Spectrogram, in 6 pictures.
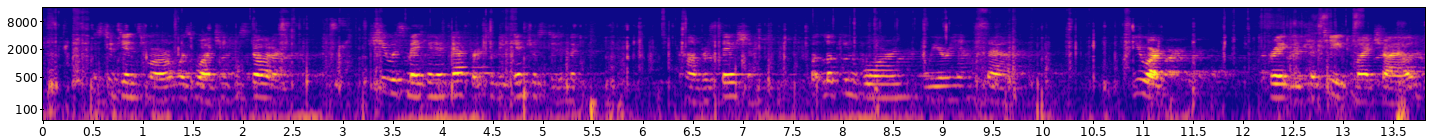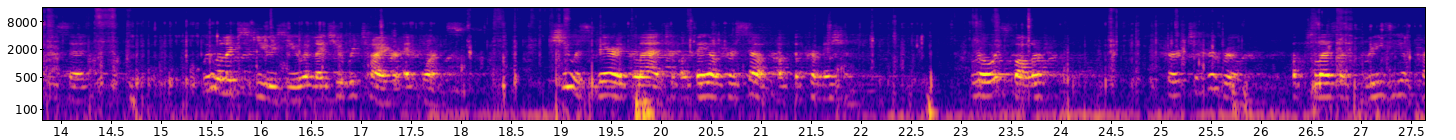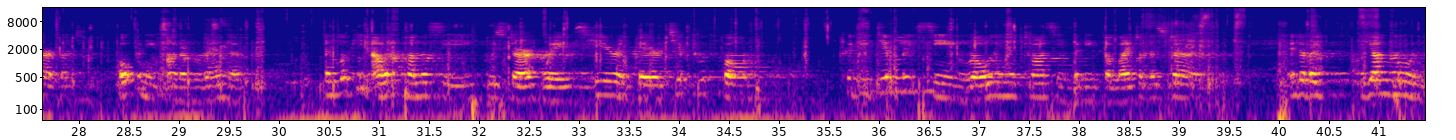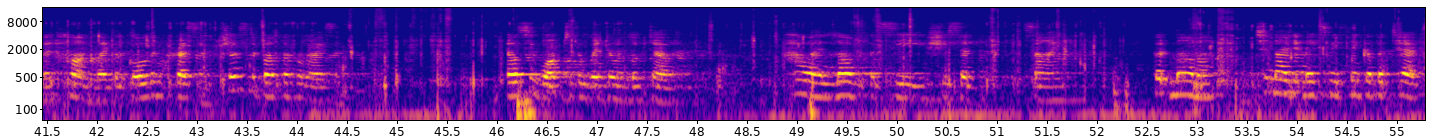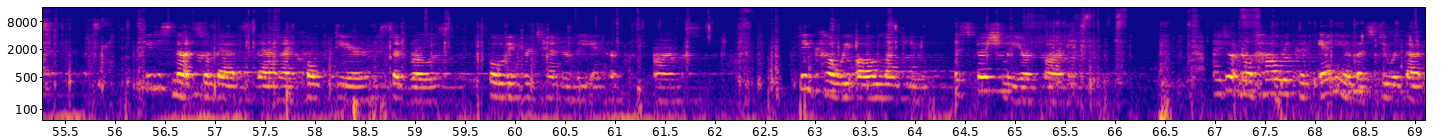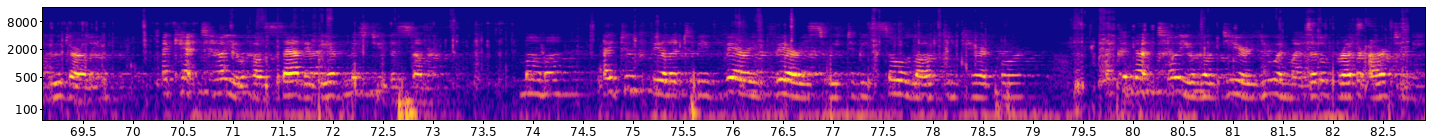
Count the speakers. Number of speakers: one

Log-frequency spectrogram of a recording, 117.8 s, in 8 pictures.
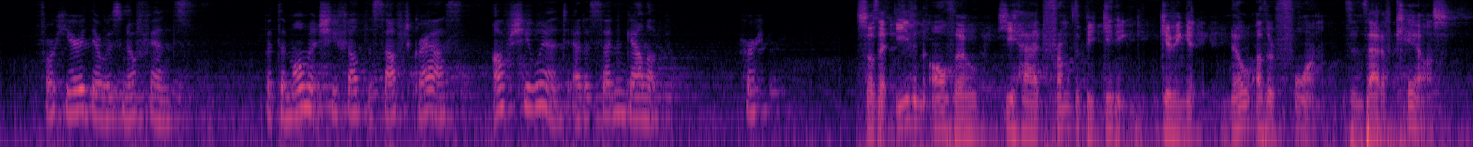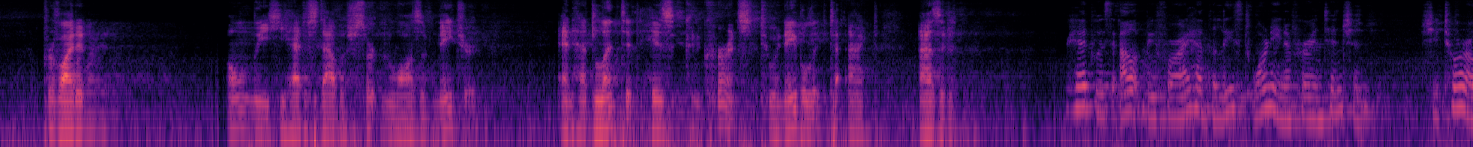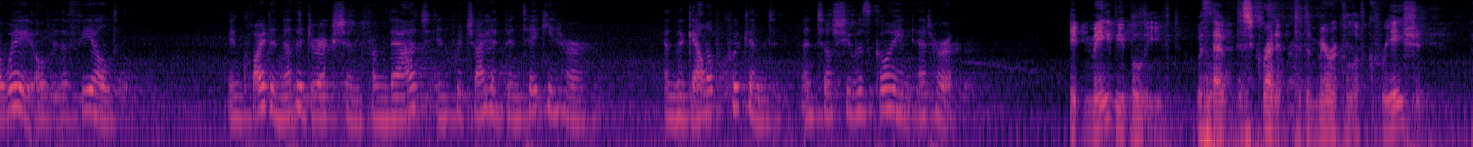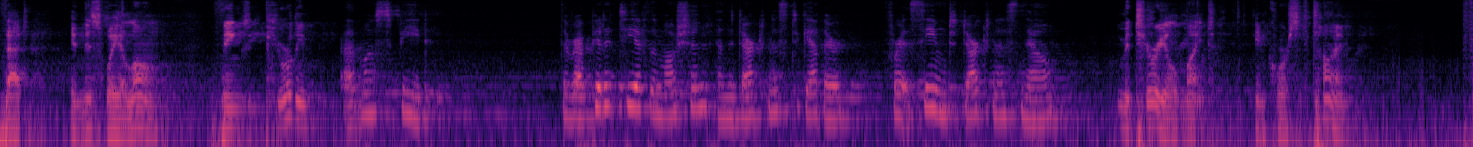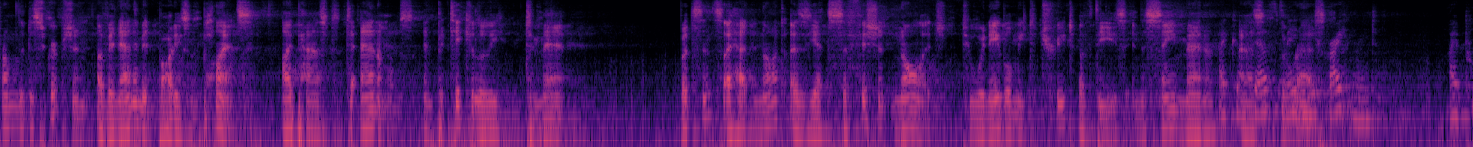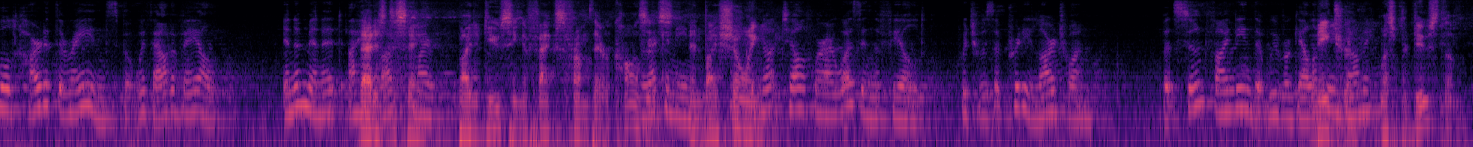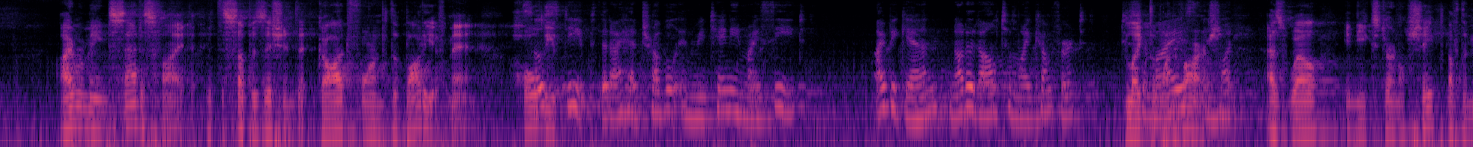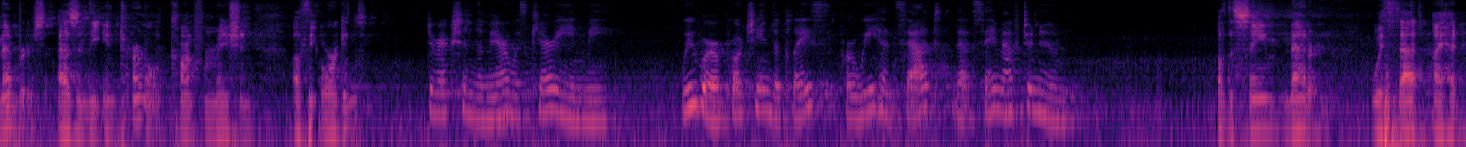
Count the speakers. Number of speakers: two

